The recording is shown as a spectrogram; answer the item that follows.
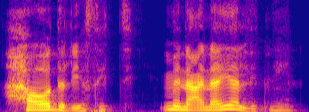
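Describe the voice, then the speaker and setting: A woman with an Egyptian accent voicing a smitten older rich man who coaxes in slow, drawn-out lines. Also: medium pitch, animated, a bit bright, pitched below the performer's own voice, lightly acted. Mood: coaxing. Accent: Egyptian Arabic.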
